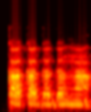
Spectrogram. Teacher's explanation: Kavargiya Vyanjanani, Ka Ka Ga Ga Nga, all they get pronounced from Kanta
